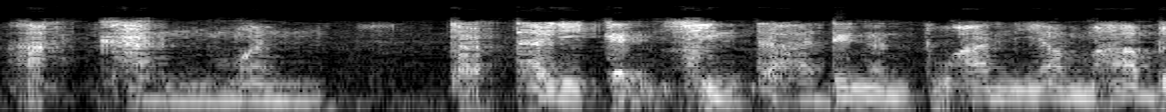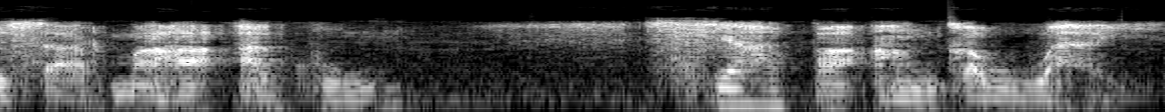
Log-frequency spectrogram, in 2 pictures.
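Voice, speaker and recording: Gravelly male preacher on old cassette tape. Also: fairly low pitch, rough recording. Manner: deliberate, emphatic preaching with rhetorical questions. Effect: old cassette tape recording. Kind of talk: sermon. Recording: cassette tape recording with music behind.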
